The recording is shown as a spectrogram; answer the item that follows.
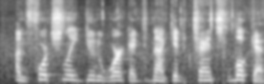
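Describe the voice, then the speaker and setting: With a raised, projected voice, a man speaks at a high pitch in a bright, sharp tone, the sound dry and close with no echo. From New Jersey. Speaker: nonprofit board president. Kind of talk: board meeting chair.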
